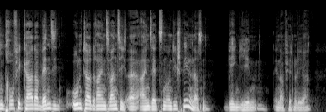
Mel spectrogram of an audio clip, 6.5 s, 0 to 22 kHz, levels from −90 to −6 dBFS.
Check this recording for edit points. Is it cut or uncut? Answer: cut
